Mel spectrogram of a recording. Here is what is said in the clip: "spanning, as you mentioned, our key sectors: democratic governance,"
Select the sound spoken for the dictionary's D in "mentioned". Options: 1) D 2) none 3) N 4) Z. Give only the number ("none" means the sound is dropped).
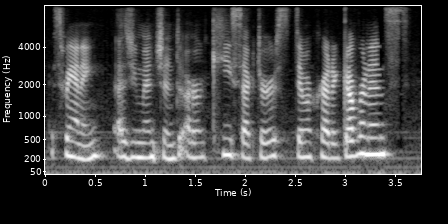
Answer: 1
